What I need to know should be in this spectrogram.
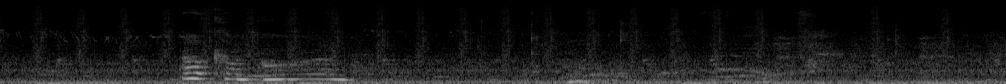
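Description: Footsteps tread on a dirt path at a walking pace.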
